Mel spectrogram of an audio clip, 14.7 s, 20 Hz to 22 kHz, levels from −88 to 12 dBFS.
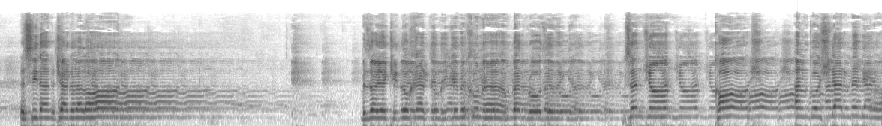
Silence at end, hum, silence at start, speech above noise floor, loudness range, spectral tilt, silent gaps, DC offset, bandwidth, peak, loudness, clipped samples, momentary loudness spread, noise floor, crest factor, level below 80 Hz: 0 s; none; 0 s; 30 dB; 12 LU; -0.5 dB/octave; none; under 0.1%; 15.5 kHz; 0 dBFS; -20 LUFS; under 0.1%; 17 LU; -51 dBFS; 22 dB; -56 dBFS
